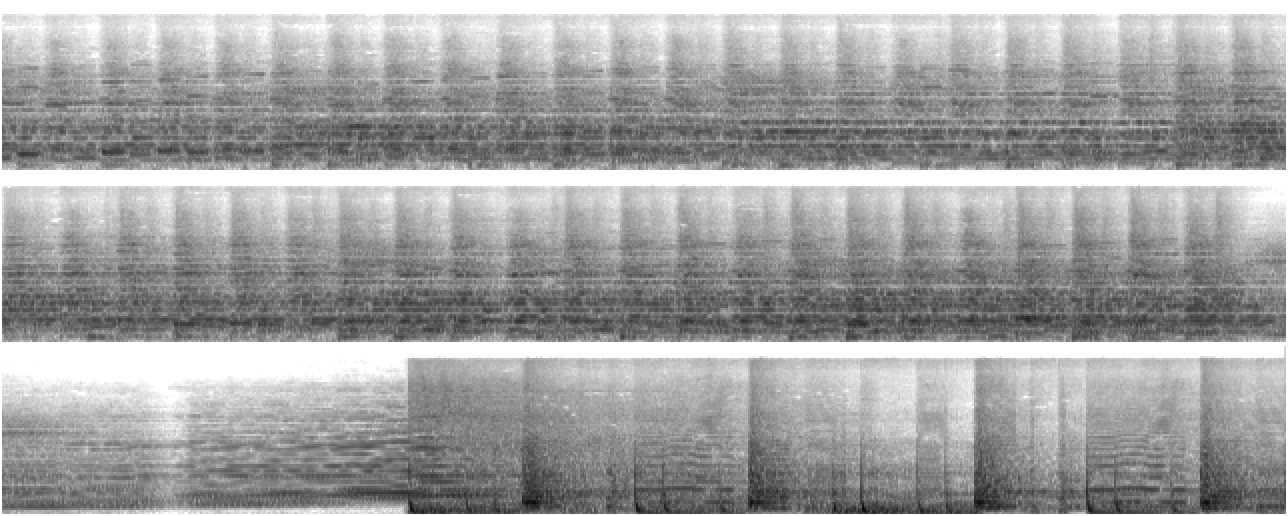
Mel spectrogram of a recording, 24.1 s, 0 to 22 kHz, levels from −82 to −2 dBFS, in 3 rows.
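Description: AAC frame loss with concealment occurs at 6.88 to 6.99 s, 11.06 to 11.17 s, and 16.95 to 17.23 s. The decoder rebuilds the missing audio from the last good spectrum, leaving brief smeared, noisy patches of 85 ms and then 170 ms.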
